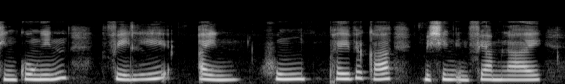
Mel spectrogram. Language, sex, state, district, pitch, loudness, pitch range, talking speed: Mizo, female, Mizoram, Aizawl, 235 Hz, -16 LUFS, 220-250 Hz, 140 wpm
